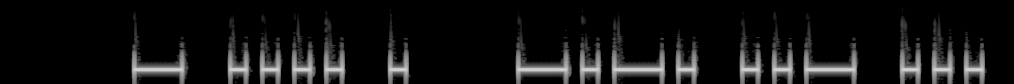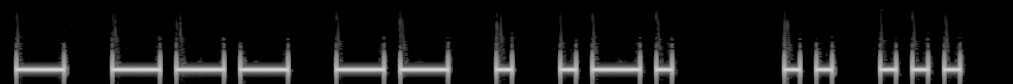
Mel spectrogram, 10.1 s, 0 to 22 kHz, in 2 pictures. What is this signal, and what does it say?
Morse code, heard as a keyed tone, about 15 wpm, 700 Hz. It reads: THE CUSTOMER IS
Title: Sentences from Top 1100 Words 15wpm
